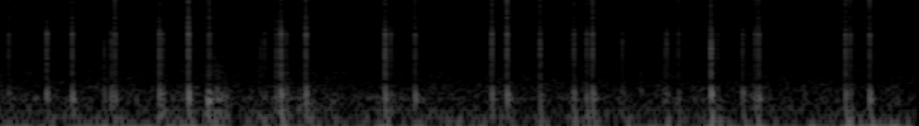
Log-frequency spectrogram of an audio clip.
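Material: Wood.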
